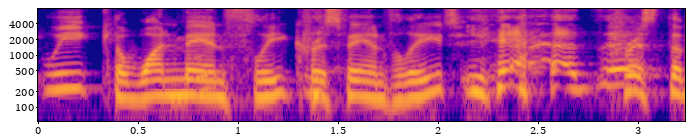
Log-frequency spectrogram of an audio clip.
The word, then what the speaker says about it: Van Vliet: I think that if I were to do it again, I would have made my last name Vleet, so it would be phonetic.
